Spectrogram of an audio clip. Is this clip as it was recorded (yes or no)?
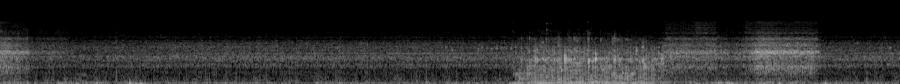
no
